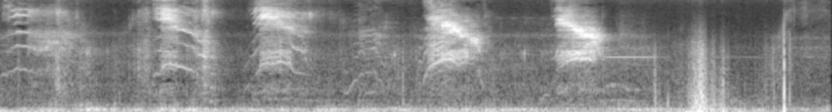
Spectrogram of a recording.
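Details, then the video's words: Kittens crying as their mother comes near give a handful of high, sweeping mews spaced a second or so apart over low rumbling background noise, with a sharp click near the end. "Kittens Start Crying Whenever They See Mother Is Around"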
